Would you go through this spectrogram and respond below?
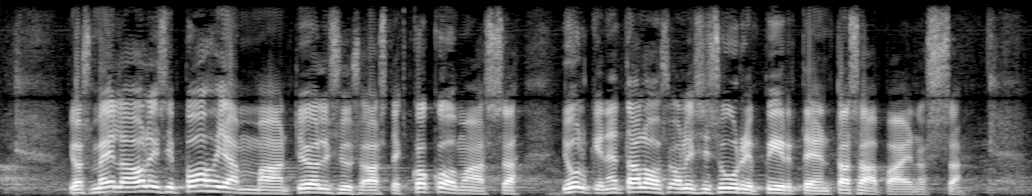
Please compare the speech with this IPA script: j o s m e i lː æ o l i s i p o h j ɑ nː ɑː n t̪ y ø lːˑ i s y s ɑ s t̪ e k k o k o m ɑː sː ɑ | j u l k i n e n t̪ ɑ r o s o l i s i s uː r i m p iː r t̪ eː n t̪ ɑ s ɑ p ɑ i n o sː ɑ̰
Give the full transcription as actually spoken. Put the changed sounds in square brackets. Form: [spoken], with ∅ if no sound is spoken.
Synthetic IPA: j o s m e i lː æ o l i s i p o h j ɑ [mː] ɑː n t̪ y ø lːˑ i s [yː] s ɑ s t̪ e k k o k o m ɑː sː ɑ | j u l k i n e n t̪ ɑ [l] o s o l i s i s uː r i m p iː r t̪ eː n t̪ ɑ s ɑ p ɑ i n o sː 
